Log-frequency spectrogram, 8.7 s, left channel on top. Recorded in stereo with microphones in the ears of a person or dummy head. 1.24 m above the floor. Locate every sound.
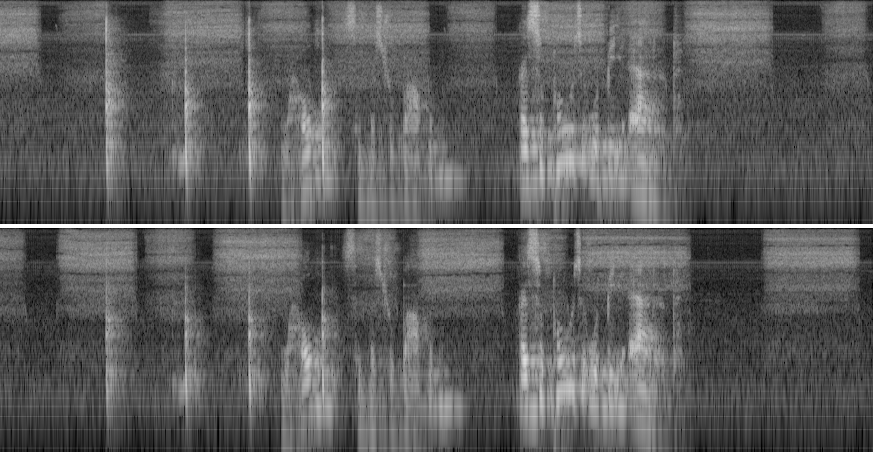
1.1 s chopping: 35° left (ahead or behind), 1.1 m
2.8 s a man speaking: 20° right (ahead or behind), 3 m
